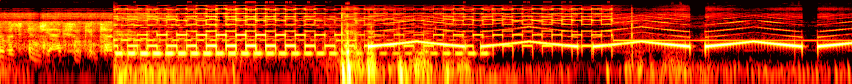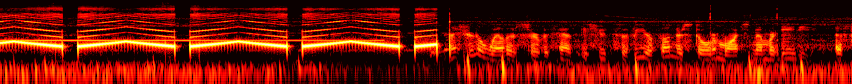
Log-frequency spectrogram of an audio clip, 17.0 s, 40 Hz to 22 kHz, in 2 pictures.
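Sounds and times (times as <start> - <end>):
steady warning alarm tone: 1.2 - 6.4
siren-like alarm sweeping: 1.2 - 12.9.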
